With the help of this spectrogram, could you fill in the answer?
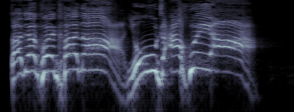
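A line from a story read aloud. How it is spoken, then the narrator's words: Loud shout. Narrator (Chinese): 大声的喊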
